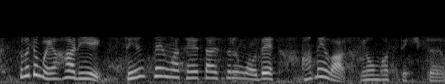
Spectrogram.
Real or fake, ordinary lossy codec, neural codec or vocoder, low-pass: fake; none; codec, 16 kHz, 2 kbps, X-Codec, HuBERT features, trained on LibriSpeech; 3.6 kHz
